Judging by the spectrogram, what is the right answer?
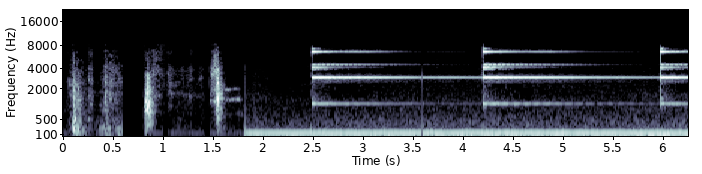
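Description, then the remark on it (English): A bell strikes three times at a slow, steady pace, each clear ding ringing out and sustaining over a low, constant hum, after a few brief clattering knocks at the start. “Well, the bell seems to have calmed in then a little there.”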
